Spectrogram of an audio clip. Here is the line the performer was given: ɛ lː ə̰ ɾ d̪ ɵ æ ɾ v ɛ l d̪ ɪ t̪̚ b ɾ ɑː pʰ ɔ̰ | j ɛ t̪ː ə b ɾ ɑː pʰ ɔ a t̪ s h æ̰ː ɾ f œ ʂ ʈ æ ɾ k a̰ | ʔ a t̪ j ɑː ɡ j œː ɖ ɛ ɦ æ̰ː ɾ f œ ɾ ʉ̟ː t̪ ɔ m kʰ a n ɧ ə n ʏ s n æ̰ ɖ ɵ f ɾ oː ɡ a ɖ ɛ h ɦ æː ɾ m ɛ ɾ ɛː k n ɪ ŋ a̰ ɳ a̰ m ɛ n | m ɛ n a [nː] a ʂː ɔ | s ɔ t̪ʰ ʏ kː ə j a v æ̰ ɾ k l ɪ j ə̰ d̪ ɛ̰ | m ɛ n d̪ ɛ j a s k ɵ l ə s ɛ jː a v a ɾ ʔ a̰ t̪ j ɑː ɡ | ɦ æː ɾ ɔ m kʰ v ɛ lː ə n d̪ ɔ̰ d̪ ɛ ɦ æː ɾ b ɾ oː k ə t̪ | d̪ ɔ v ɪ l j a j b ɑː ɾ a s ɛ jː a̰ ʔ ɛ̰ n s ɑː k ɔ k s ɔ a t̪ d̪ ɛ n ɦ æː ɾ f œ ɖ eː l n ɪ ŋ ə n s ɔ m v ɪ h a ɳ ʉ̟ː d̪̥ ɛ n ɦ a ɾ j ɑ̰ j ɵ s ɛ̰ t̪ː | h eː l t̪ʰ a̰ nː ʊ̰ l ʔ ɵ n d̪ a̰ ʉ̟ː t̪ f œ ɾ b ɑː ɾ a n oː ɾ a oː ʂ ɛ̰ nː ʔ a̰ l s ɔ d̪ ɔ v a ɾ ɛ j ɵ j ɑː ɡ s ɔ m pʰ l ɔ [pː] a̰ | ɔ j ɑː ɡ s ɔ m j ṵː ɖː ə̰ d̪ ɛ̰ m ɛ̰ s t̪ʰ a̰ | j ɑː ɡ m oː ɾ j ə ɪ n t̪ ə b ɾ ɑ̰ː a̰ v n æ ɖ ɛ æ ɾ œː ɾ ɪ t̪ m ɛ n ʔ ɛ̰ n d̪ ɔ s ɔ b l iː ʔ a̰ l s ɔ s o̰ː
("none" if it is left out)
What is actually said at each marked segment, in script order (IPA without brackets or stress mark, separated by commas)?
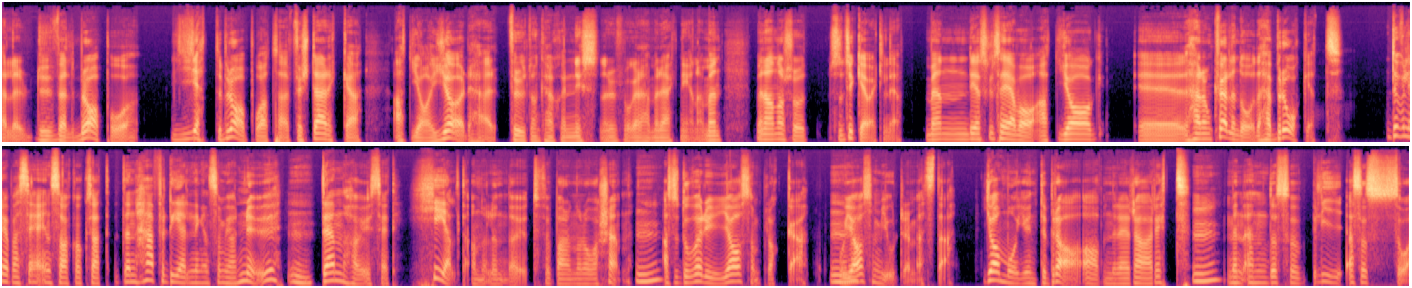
nː, kː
